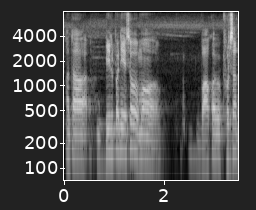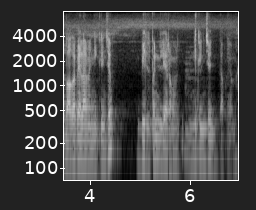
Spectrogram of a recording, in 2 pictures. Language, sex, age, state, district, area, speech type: Nepali, male, 45-60, West Bengal, Darjeeling, rural, spontaneous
